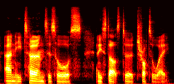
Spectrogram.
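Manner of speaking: usual speaking voice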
